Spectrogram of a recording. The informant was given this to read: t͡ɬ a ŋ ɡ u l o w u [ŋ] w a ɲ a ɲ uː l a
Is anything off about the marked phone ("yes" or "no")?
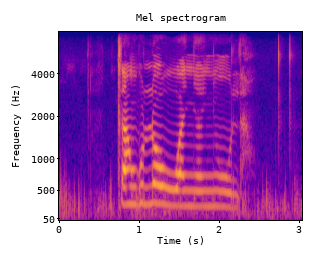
yes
